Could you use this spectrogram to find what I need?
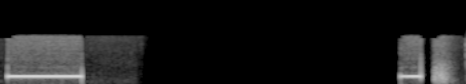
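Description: A telephone tone sounds while a call connects: one steady low beep lasting under a second, a long silence, then a second short beep followed by a brief crackle.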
